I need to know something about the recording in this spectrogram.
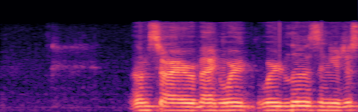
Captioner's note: voiceover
